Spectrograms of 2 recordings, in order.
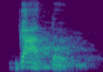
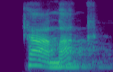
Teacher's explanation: corregí van ojo Ah este hay sonidos que nosotros producimos llamados sonidos velares es decir mira tu lengua retrocede y choca con el velo del paladar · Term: sonido velar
